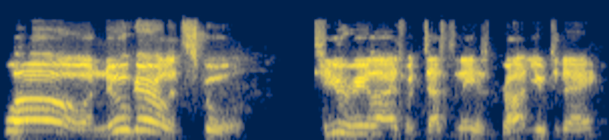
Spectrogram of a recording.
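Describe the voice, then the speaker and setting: A swaggering teen boy in a game, showing off with a high, lively, bouncing voice. The sound is dry and close, a bit husky. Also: moderate pace, no echo, heavily acted, poor audio. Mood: boastful. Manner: showy, self-important.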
